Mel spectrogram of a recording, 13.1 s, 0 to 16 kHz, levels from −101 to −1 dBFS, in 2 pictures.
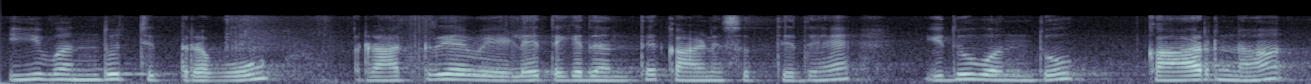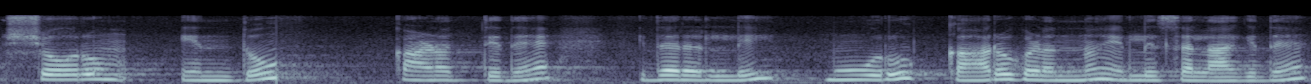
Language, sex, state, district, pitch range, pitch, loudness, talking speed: Kannada, female, Karnataka, Shimoga, 185-225 Hz, 200 Hz, -29 LUFS, 85 wpm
